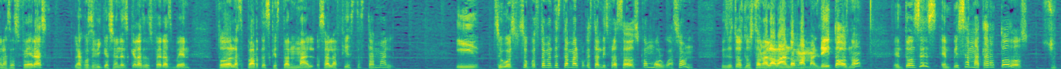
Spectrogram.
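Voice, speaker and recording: Mexicano burlón y exasperado. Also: male voice, fairly high pitch, expressive, brisk, faint music behind. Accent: Mexican Spanish. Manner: mocking, exasperated, crude. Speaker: film reviewer. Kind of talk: comedic film review.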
